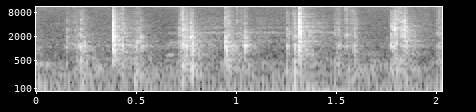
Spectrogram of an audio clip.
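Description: A quick, irregular run of light clicks or taps, about four or five a second, like typing.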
